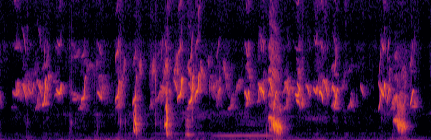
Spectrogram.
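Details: A group of baby chicks at drinking water give rapid, high, slurred peeps in a steady overlapping stream, punctuated by several sharp knocking sounds and a brief low hum in the middle.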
